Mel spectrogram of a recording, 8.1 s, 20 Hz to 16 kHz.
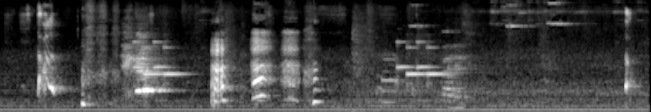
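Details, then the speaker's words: Hiccups in a 3-week-old infant girl, frequent recurring episodes, squeaky-toy-like: several short, abrupt catching sounds at irregular intervals with soft infant vocal noises between. "gentle babe you got the hiccups again that's all she does sits here and gets the"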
